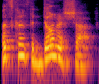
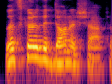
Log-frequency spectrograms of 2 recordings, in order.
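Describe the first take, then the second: First: Voicing Shelly. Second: Precise. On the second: Retold or imitated. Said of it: "like, precise".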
